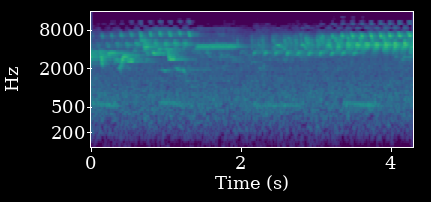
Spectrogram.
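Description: A Yellowhammer sings a quick run of thin, high, repeated notes that ends in a drawn-out, level whistle, with other birds chirping in the background.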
